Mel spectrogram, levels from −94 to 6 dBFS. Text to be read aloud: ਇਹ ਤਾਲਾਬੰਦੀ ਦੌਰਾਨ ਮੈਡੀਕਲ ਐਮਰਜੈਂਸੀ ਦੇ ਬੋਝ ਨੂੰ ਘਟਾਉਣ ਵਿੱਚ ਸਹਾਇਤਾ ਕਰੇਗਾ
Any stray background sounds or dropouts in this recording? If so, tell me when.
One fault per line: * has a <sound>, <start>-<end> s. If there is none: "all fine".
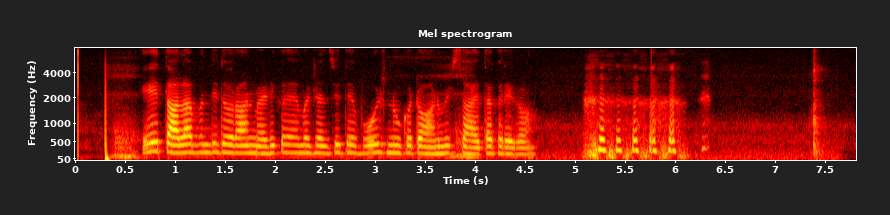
* has a laugh, 5.1-6.4 s
* has a thud, 7.3-7.6 s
